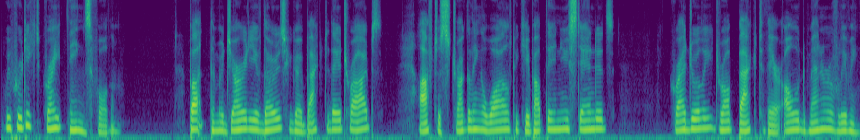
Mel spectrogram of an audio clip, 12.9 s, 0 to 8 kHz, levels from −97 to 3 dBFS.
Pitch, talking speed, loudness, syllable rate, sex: 145 Hz, 165 wpm, -20 LUFS, 4.8 syllables/s, male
